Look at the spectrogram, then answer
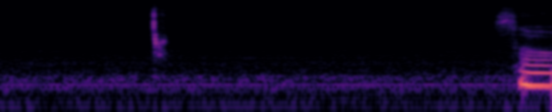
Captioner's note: kiss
